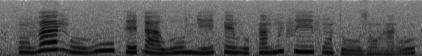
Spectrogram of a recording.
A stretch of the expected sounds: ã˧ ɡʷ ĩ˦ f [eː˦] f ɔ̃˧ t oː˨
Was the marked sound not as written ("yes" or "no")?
no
